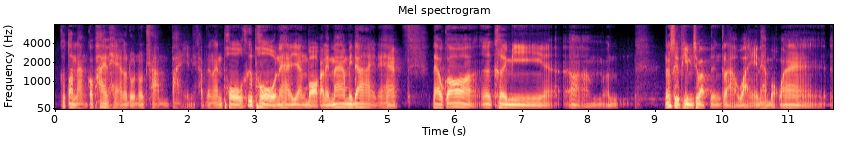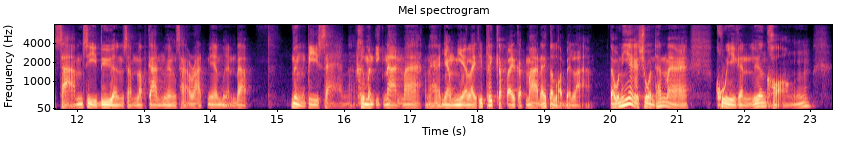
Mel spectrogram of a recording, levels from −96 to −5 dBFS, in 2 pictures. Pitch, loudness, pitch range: 85 Hz, -15 LUFS, 75-95 Hz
